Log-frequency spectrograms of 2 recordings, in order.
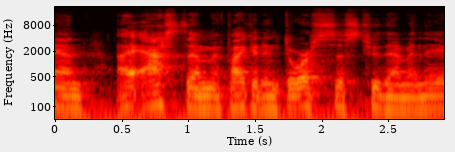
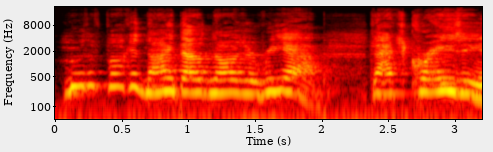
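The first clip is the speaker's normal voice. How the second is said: incredulous outburst; 11 semitones higher, 6 dB louder than usual. Retold or imitated. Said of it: "And I'm like".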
